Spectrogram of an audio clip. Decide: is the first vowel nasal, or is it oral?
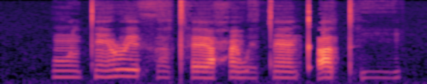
nasal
